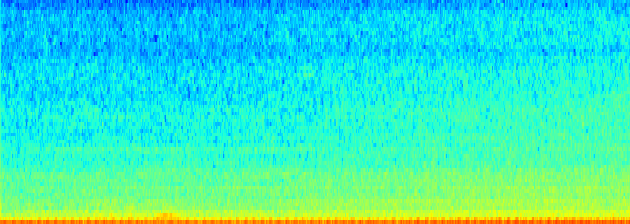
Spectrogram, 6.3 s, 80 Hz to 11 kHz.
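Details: AK 427 Cobra replica V8 first start, in neutral with the immobilizer off and the fuel pump heard priming. Deep, steady idle burble, smooth and even with no knocks or misses; a healthy first start.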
